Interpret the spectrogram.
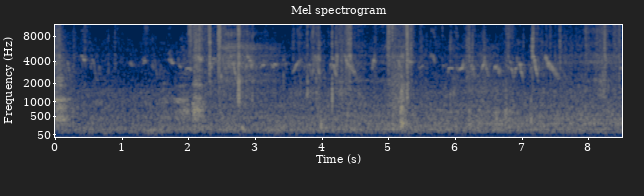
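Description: Near silence with faint, scattered short falling bird chirps, and a few soft crunches.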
